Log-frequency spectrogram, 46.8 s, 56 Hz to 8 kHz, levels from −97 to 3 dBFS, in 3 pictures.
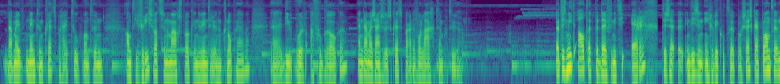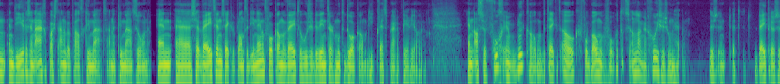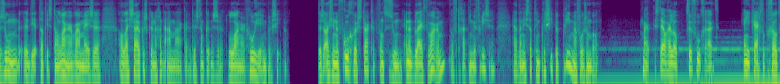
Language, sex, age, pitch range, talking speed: Dutch, male, 30-49, 85-120 Hz, 210 wpm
